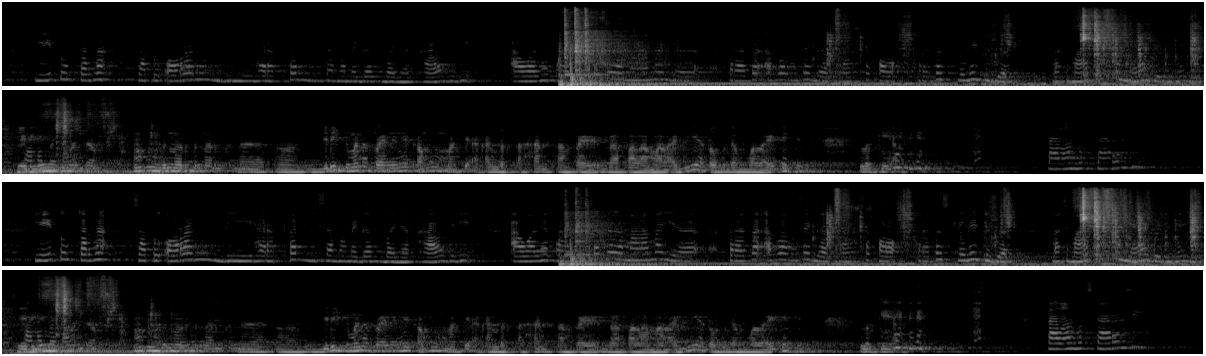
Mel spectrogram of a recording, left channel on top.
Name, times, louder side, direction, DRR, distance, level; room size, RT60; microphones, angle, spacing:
voice 1, 0.0-12.9 14.1-14.4 20.8-21.3 21.7-21.8 22.2-23.4, right 3 dB, 60° right, 6 dB, 0.6 m, -48 dB
sound 1, 5.6-14.2, left 6 dB, 50° left, 0.4 m, -44 dB
sound 2, 7.5-13.7, right 5 dB, 25° right, 0.7 m, -37 dB
voice 2, 12.2-13.0 13.3-21.0, equal, 85° left, 2 dB, 0.9 m, -40 dB
28.0 x 9.9 x 3.4 m, 2.5 s
head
